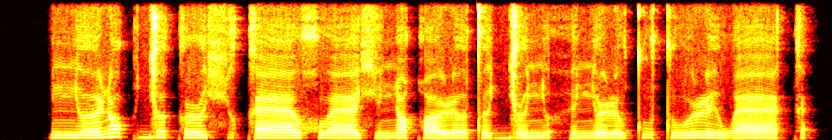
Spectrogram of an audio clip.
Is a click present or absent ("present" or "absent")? absent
